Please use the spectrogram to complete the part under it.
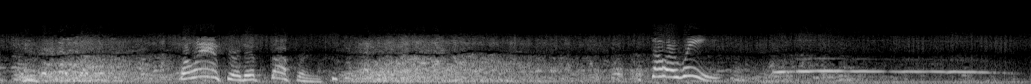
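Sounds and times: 
laughter: 0.0s - 1.9s, 3.3s - 8.8s
speech: 1.8s - 4.4s, 6.1s - 8.6s
long steady wolf-like howl: 7.6s - 10.2s.

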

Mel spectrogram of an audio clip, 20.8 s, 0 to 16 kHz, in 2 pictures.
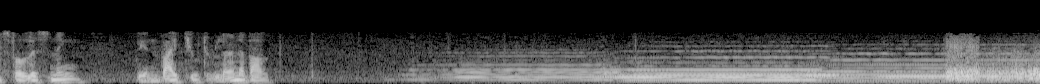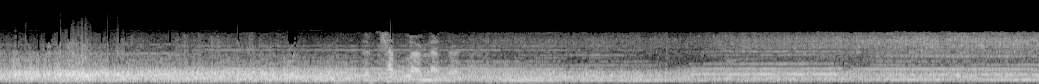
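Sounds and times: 
speech: 0.0s - 2.8s, 14.5s - 15.2s
moaning night wind: 4.1s - 20.7s
roaring storm: 5.4s - 20.7s.

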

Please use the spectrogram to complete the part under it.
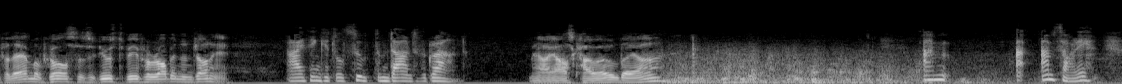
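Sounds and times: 
speech: 0.0s - 4.7s, 5.3s - 7.0s, 9.3s - 9.6s, 10.2s - 11.2s
thunder rumbling: 5.7s - 11.2s.

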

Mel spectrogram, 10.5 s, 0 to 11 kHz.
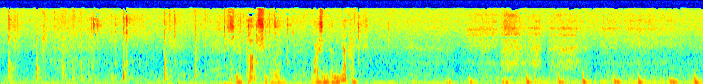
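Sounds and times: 
faint airy hiss: 0.0s - 10.5s
speech: 3.5s - 5.6s
low heartbeat of a creature coming alive: 6.2s - 10.5s.

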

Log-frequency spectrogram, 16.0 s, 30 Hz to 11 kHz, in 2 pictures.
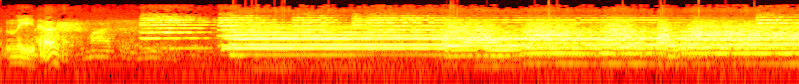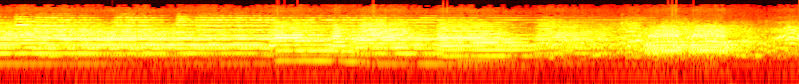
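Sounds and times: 
speech: 0.1s - 1.4s
steam train whistle about to pull out: 1.4s - 15.7s
steam train rumbling undertone: 4.4s - 15.9s.

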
